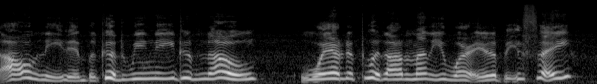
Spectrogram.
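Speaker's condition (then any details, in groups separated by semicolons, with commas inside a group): Cerebral palsy; cognition intact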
